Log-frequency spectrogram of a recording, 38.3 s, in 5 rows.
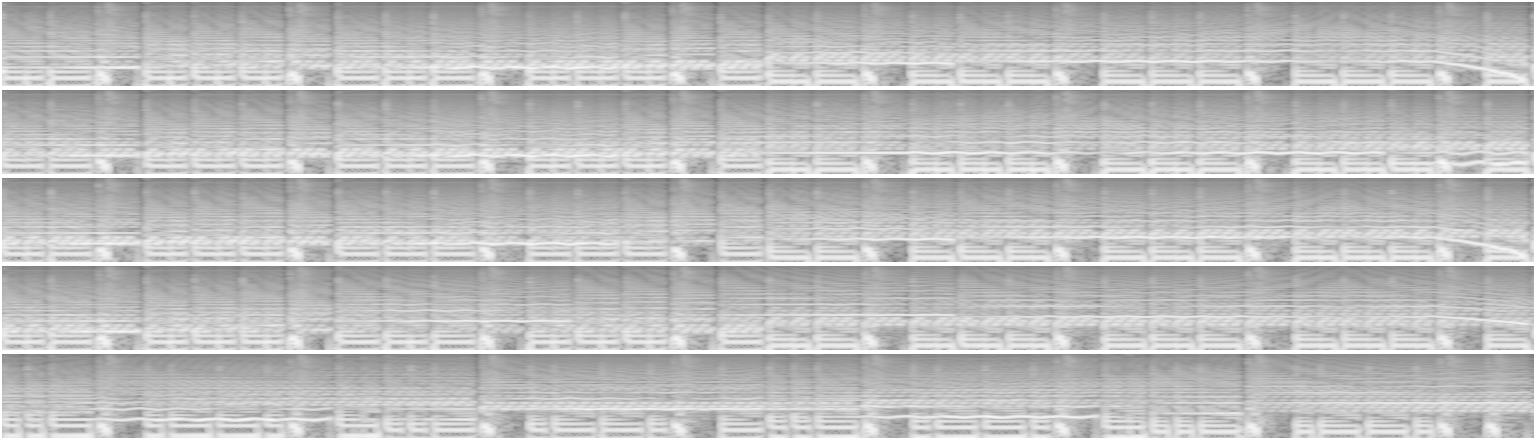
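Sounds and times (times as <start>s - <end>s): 
SID chip MOS6581R4 music: 0.0s - 38.3s.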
